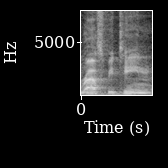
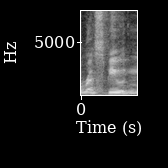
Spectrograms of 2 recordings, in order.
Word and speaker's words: Rasputin: thank you for that, about my thoughts on Rasputin, or Rasputin.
